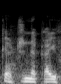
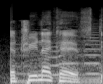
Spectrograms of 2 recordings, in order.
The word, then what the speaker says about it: ক্যাটরিনা কাইফ: ফেলাই যে ক্যাটরিনা কাইফ কিন্তু উচ্চারণটা কিন্তু ক্যাটরিনা কাইফ হবে না তার শুদ্ধ উচ্চারণটা হবে ক্যাটরিনা কাইফ ক্যাটরিনা কাইফ দেখছেন কি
